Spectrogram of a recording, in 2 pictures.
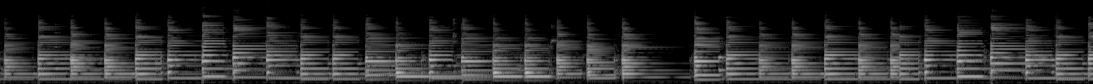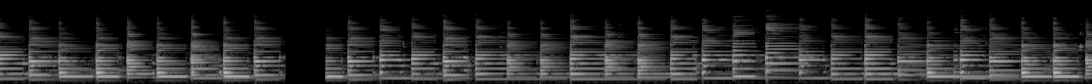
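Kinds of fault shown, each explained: Stream reconnect: around 13.78 to 14.72 s the connection drops, the output goes silent for about 0.4 s, and a fresh decoder picks the stream up again, resuming about 0.53 s earlier than where it broke off, so a short stretch of sound plays twice. On a waveform this shows as a flat gap followed by a repeated segment. A spectrogram shows a blank vertical band, then a pattern duplicating what came just before the gap.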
